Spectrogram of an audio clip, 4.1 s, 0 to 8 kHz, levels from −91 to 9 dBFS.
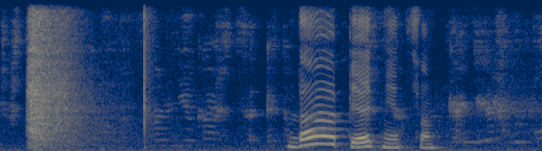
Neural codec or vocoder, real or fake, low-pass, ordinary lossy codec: none; real; none; none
